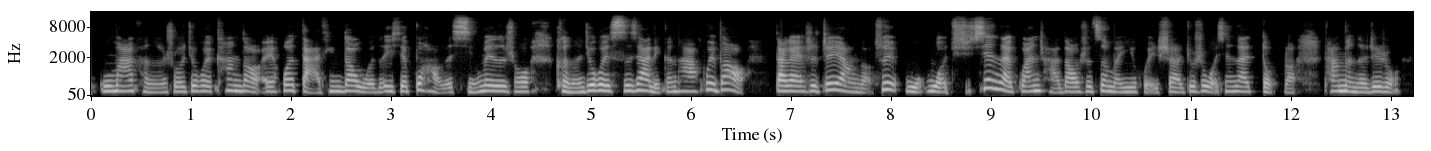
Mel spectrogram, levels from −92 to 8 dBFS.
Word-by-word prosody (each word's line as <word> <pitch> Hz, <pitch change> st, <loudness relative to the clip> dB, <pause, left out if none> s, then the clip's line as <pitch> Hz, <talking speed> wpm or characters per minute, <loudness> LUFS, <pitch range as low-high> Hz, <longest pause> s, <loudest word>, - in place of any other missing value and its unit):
姑 225 Hz, +1 st, 0 dB
妈 230 Hz, 0 st, +2 dB
可 215 Hz, -5 st, -7 dB
能 180 Hz, 0 st, -7 dB
说 205 Hz, +1 st, -2 dB
就 230 Hz, +3 st, 0 dB
会 225 Hz, -1 st, -1 dB
看 245 Hz, 0 st, -1 dB
到， 225 Hz, -4 st, 0 dB
哎， 210 Hz, +3 st, -3 dB
或 250 Hz, 0 st, +2 dB
打 -, -, -1 dB
听 220 Hz, 0 st, -1 dB
到 235 Hz, 0 st, +2 dB
我 185 Hz, -4 st, 0 dB
的 190 Hz, -, -5 dB
一 -, -, +1 dB
些 220 Hz, +1 st, -1 dB
不 220 Hz, +7 st, +1 dB
好 230 Hz, -10 st, -5 dB
的 175 Hz, -, -4 dB
行 190 Hz, -1 st, +2 dB
为 235 Hz, 0 st, +3 dB
的 225 Hz, 0 st, +3 dB
时 205 Hz, -1 st, -7 dB
候， 205 Hz, 0 st, 0 dB, 0.3 s
可 220 Hz, -3 st, +2 dB
能 185 Hz, +1 st, -1 dB
就 250 Hz, +4 st, +5 dB
会 255 Hz, -2 st, +6 dB
私 230 Hz, +2 st, +3 dB
下 255 Hz, 0 st, +4 dB
里 190 Hz, -, +1 dB
跟 200 Hz, +3 st, -3 dB
她 215 Hz, 0 st, -2 dB
汇 290 Hz, +2 st, +1 dB
报。 265 Hz, -2 st, 0 dB, 0.3 s
大 235 Hz, -1 st, +5 dB
概 225 Hz, -1 st, +2 dB
是 230 Hz, +1 st, 0 dB
这 275 Hz, +7 st, +2 dB
样 240 Hz, -9 st, +1 dB
的， 170 Hz, -2 st, -7 dB
所 295 Hz, -, +1 dB
以 290 Hz, -, +3 dB
我 200 Hz, -2 st, 0 dB
我 210 Hz, -4 st, +3 dB
现 230 Hz, -, -5 dB, 0.2 s
现 330 Hz, -, +3 dB
在 245 Hz, -8 st, +3 dB
观 220 Hz, +3 st, +1 dB
察 175 Hz, -8 st, -7 dB
到 200 Hz, +2 st, 0 dB
是 210 Hz, +1 st, -3 dB
这 230 Hz, +3 st, 0 dB
么 200 Hz, -3 st, 0 dB
一 195 Hz, 0 st, -1 dB
回 190 Hz, -3 st, -6 dB
事 190 Hz, +3 st, -2 dB
儿， 185 Hz, -2 st, -1 dB
就 220 Hz, -, -2 dB
是 225 Hz, +2 st, -2 dB
我 210 Hz, -4 st, +2 dB
现 215 Hz, 0 st, -4 dB
在 210 Hz, -2 st, -1 dB
懂 190 Hz, -3 st, -1 dB
了 170 Hz, -1 st, -7 dB, 0.3 s
她 225 Hz, -2 st, -4 dB
们 230 Hz, -4 st, +4 dB
的 190 Hz, -1 st, -1 dB
这 210 Hz, +3 st, +2 dB
种， 195 Hz, -3 st, -3 dB
215 Hz, 325 characters per minute, -24 LUFS, 195-235 Hz, 0.3 s, 会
